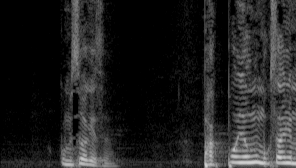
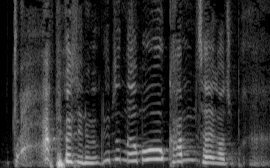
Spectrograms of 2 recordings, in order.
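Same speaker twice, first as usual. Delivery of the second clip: 1 elated; 9 semitones higher than usual. Real, not acted. Ecstatic recalling of healing.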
